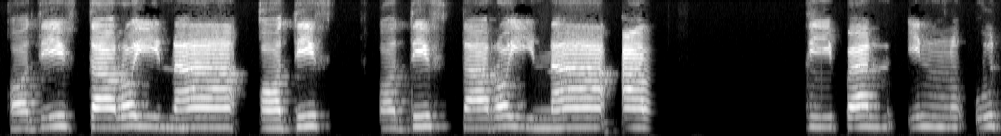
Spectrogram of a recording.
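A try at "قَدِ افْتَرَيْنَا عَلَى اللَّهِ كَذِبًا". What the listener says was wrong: Diulang Umi, suaranya patah-patah. Qadif taroina. Iya, suaranya patah-patah Umi.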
